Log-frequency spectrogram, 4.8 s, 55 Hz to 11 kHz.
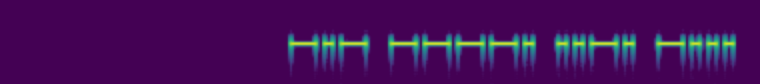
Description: Morse code, heard as a keyed tone, about 21 wpm, 700 Hz. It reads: K9FB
